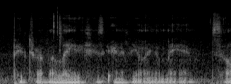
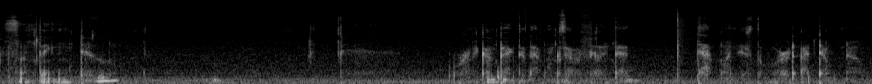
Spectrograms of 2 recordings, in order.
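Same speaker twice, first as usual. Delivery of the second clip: whispering; 7 semitones higher, 9 dB quieter than usual. Real, not acted. Whispered homework.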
